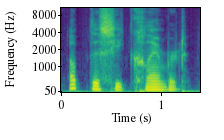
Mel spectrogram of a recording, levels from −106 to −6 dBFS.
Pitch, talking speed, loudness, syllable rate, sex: 115 Hz, 170 wpm, -17 LUFS, 5.7 syllables/s, male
